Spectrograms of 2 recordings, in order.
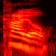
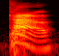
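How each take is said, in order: First: Said in the usual way. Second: Ka barked as one loud syllable; Cartman's Kyle. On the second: Retold or imitated. Streamer correcting the child's name to Cartman's loud Ka. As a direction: drop the L and punch out Ka. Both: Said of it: "not Kyle".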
